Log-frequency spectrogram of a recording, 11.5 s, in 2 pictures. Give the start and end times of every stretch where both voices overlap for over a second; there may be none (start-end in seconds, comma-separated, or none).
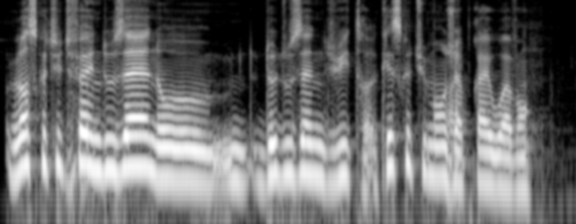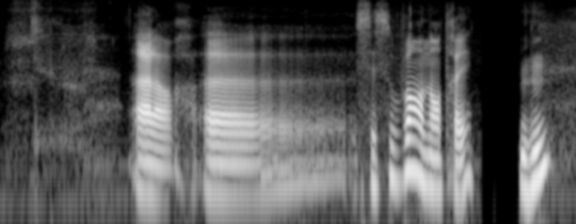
none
